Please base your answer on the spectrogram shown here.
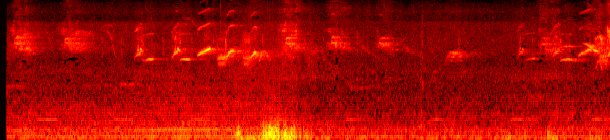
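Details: Male double-collared seedeater in an excited, fiery state giving a puxada-style song: bursts of high, rapid chirping notes scattered through the clip over a steady low hum, with a brief louder low thump near the middle.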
